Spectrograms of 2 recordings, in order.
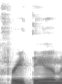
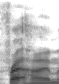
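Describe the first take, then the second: First: The last syllable sounds like 'heum'. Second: The last syllable sounds like 'heim'. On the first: The speaker calls it wrong. "I usually say something like Fretheum" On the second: The speaker calls it right. "I think I'm finally saying that right"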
